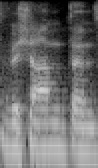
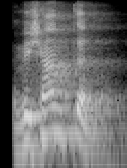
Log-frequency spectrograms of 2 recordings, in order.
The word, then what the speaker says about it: Vishantan: So it's Vishantan, sir. Vishantan. Okay. That Yes, is a sir. very, yeah, emphasis is on the first syllable, Vishantan. Yes, sir.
